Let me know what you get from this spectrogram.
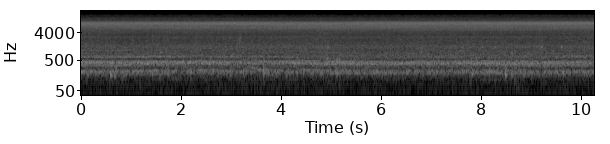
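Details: Japanese honey bees fan without stopping through a hot day, giving a dense, steady buzzing drone with slight flickers of individual wingbeats, set against a constant high-pitched hiss.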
